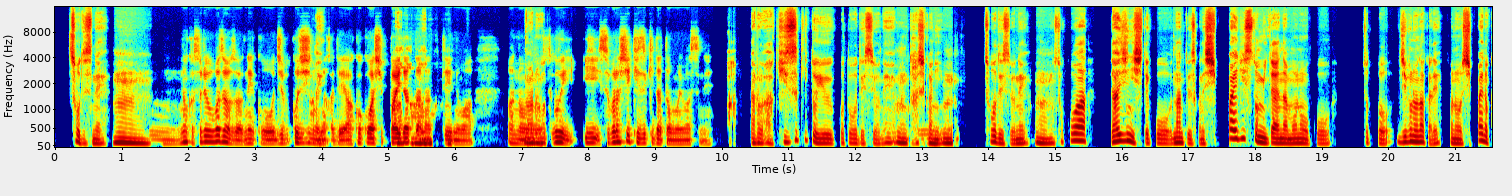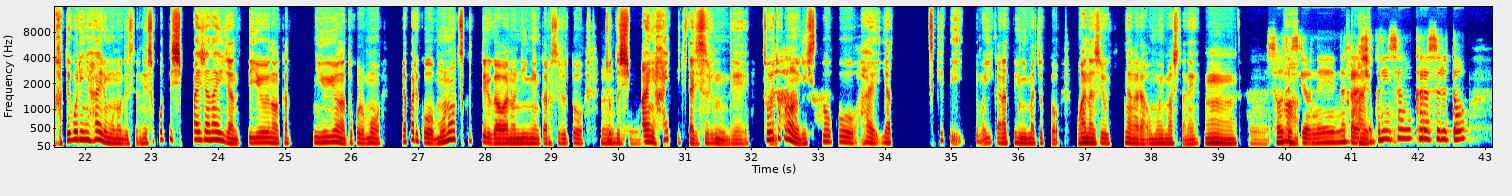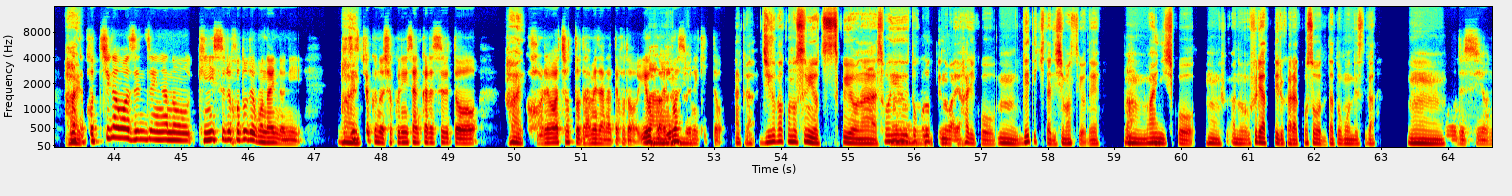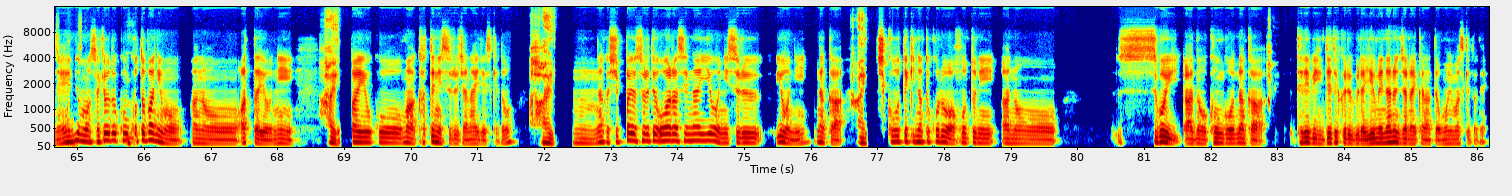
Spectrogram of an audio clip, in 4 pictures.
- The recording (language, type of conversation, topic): Japanese, advice, 失敗するといつまでも自分を責めてしまう
- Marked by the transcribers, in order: tapping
